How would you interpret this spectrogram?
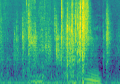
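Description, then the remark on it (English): A sheet of paper is snapped taut, giving a few sharp, crisp papery cracks amid soft crinkling, with a brief low voice sounding near the end. “What do you expect when you snap a piece of paper like that?”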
